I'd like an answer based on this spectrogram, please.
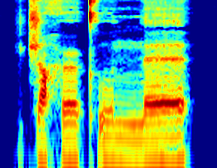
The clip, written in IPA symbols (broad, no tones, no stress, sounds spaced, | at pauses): t͡ʃ ɑ h ə˞ kʼ uː nː ɛː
